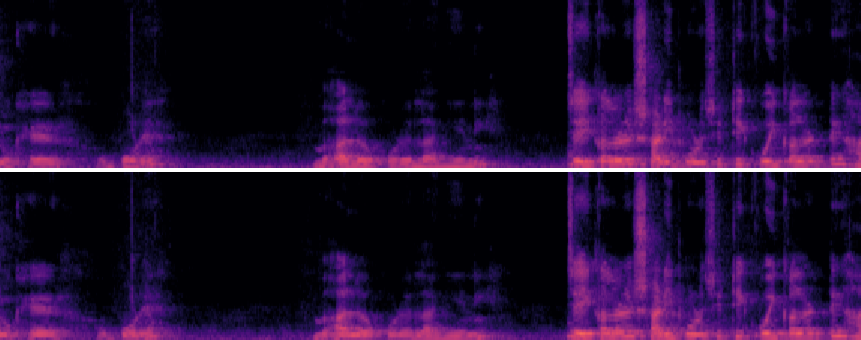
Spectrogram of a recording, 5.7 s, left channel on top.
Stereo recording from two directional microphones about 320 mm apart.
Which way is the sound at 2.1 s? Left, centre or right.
Centre.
